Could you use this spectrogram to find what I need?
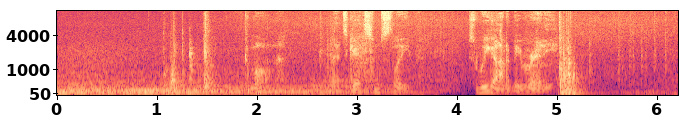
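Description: A man speaks quietly and calmly, close by.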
